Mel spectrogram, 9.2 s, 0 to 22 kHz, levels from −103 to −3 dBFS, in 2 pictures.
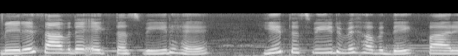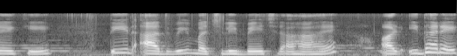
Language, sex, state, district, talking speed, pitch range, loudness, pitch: Hindi, female, Uttar Pradesh, Jyotiba Phule Nagar, 150 wpm, 180-250 Hz, -17 LUFS, 205 Hz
